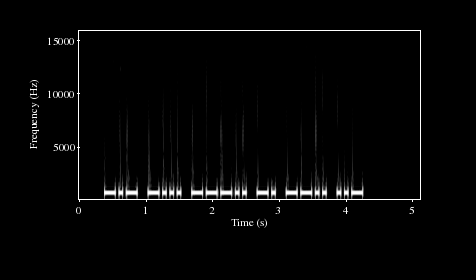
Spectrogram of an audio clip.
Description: Morse code, heard as a keyed tone, about 22 wpm, 700 Hz. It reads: KB8NZU
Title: USA Call Signs - 6 Characters - 2x Character Spacing - 22wpm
